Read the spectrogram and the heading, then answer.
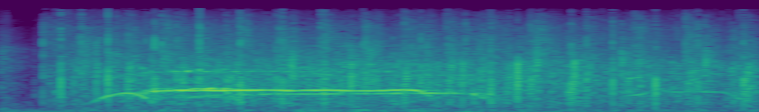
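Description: An audience breaks into steady, dense applause lasting several seconds as a vote by show of applause for the best tornado in a game, with a long, high whistle ringing out over the clapping in the first half.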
